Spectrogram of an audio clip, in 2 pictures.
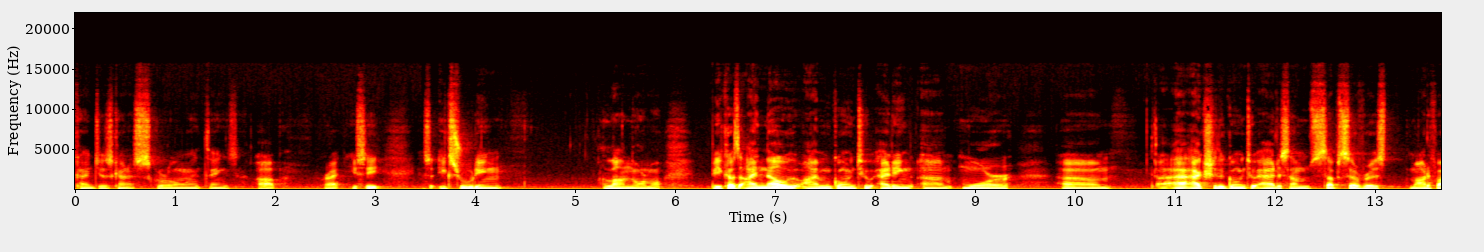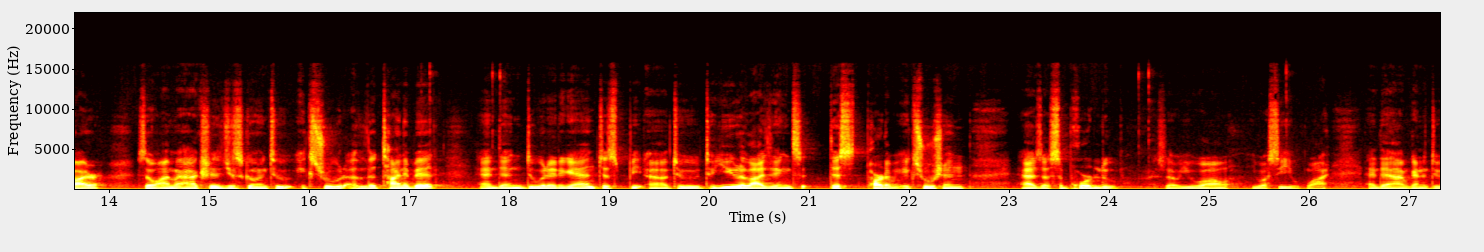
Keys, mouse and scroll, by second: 17.8-27.3 right drag.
